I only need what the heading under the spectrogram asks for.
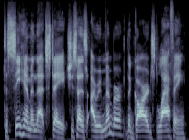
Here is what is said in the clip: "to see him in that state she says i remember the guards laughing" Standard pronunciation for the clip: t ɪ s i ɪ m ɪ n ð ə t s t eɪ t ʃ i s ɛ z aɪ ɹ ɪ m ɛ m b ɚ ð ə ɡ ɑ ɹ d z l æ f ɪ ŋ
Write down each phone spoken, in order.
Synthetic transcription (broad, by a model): t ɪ s i ɪ m ɪ n ð ə t s t eɪ t ʃ i s ɛ z aɪ ɹ ɪ m ɛ m b ɚ ð ə ɡ ɑ ɹ d z l æ f ɪ ŋ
